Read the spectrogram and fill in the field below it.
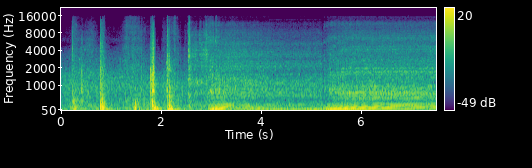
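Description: Several solid car door thumps land in quick succession outside a bar, then an engine starts and idles with a low rumble before revving louder as the car pulls away and drives down Lyle Avenue. No one speaks.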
